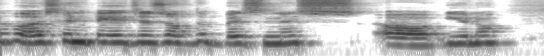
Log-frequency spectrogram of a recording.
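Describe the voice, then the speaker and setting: A woman speaks with an Indian accent and a high pitch. Her pace is moderate. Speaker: developer relations founder. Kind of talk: interview conversation. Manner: hesitant with many fillers.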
